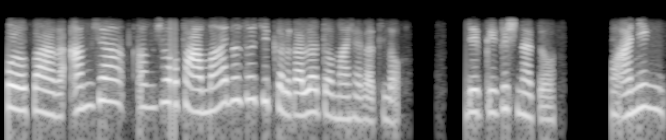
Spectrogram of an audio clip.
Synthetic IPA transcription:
koɭopaka̰mt͡ɕjaːmsɔfamad͡zəsɔt͡ɕikəlkalɔɦt̪ɔmaɕad͡zat̪lɔ̰ | d̪epkikɾiʂnat͡sɔ̰ | oani

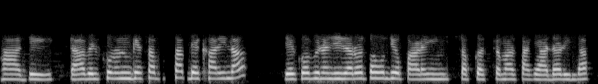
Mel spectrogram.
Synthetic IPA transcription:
ɦaːd͡ʑiːt̪ɐabɪlkʊlʊnən̆kʰeːsɐb̚sɐb̚d̪eːkʰaːɾĩːn̆d̪a | d͡ʑeːkobɪʊn̤ən̆d͡ʑiːzɐɾuɾət̪ɦũːnd̪iopaːɽ̃isɐb̚ʱkɐsʈəməsãːkʰeaːɖəɾĩːn̆d̪aː

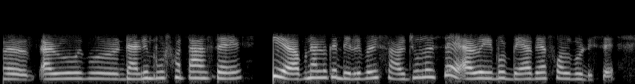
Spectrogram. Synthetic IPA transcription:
aɹuejbʊɹdalinbʊɹxɔtaːsɛ | kiɛapʊnalokɛdelibaɹisaɹzulojsɛaɹuejbʊɹbɛjabɛjapʰɔlbʊɹdisɛ

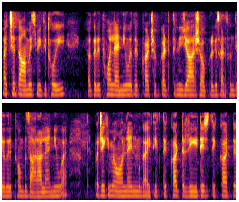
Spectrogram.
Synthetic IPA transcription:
ətːʃʰɛːd̪aːmɪt͡ʃmĩːkɪt̪ʰoːiː | əɡəɾet̪ʰʊãːlɛːniːɦʊɛːt̪eːkəʈʃəbkəʈt̪əɾĩd͡ʒaːɾʃəːpəɾkeːsaːɽet̪ʰʊ̃nd̪iːəɡəɾeːt̪ʰʊʋãːbəzaːɾaːlɛːniːɦʊːɛ̰ː | pəɾd͡ʒeːkimɛ̃ːɔːnlaːinməɡa̰ːiːt̪iːkt̪eːkəʈɾeːʈed͡ʒt̪eːkəʈ

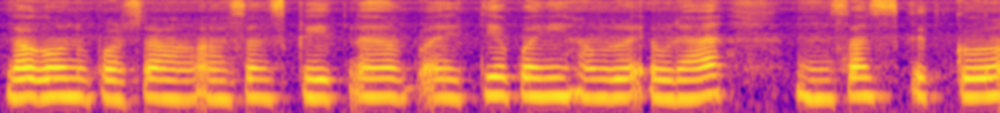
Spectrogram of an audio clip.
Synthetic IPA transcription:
lʌɡawnupʌrt͡sʰʌsʌnskrit̪t̪jopʌniɦamroewʈa | sʌnskrit̪ko

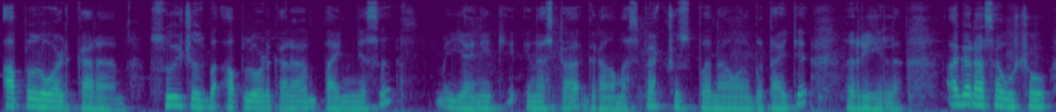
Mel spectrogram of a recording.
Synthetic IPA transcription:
ɐploːɖkɐɾaːn | sujt͡ʃʰusbɨʔɐploːɖkɐɾaːnpɐnːɐsɨ | jaːnikiinɐsʈaːɡɾaːmɐspekt͡ʃʰusbɐnaːʋãːbɨt̪aːjt̪ʲiɾiːlɐɐɡɐɾɐsaut͡ʃʰoː

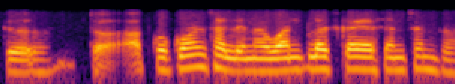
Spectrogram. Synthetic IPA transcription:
t̪ot̪o̰a̰ːp̚kokɔːnsaleːnaɛʋɐnplɐskaɛɐsɛ̃mʃənka

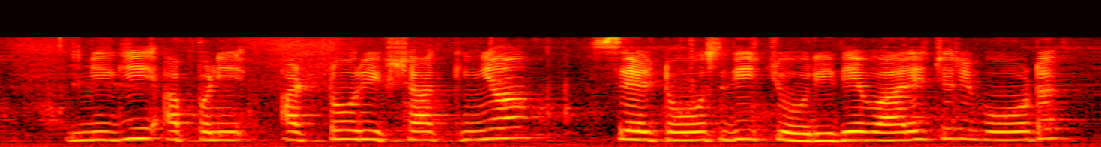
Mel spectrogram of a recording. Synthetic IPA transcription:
miɡiːʔaːpɳiːəʈːoːɾɪkʃaːkɪjãː | seːlʈoːsd̪iːt͡ʃoːɾiːd̪eːbaːɾeːt͡ʃɾɪpoːɾʈ

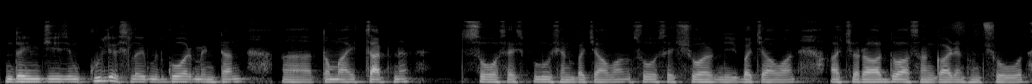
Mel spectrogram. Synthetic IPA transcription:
d̪ɐjimt͡ʃiːzimkulʲɐt͡ʃʰlɐjmit̪ɡoːɾmeɳʈɐn | t̪ɐmaːit͡sɐʈʰnɨ | soːsɐjspuluːʃɐnbɐt͡ʃaːʋaːnsoːsɐsʃoɾnid͡ʒbɐt͡ʃaːʋaːnɐt͡ʃʰɐɾaːd̪uaːsãnɡaːɖʲɐnɦunʃoːɾ

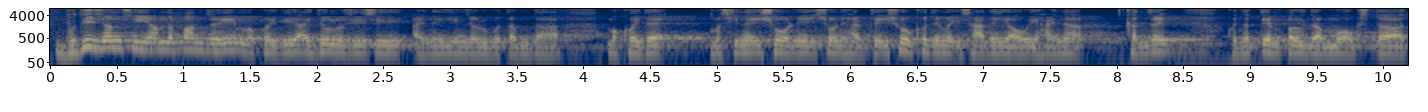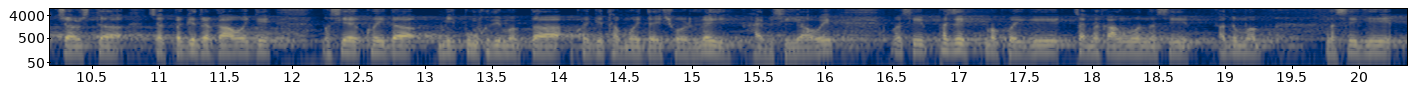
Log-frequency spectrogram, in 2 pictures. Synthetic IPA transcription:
budizɐmsijamnɐpamzɐmɐkʰojɡiajdiolozisiɐ̰jnɐjeŋzɐɾumɐtɐmdɐ | mɐkʰojdɐmɐsinɐisoɾniːsoɾniɦajbɐsiisoɾkʰudimɐkisadɐjawiɦajnɐ | kʰɐnzɐjɐkʰojnɐtempeldɐmoksdɐt͡ʃɐɾsdɐ | t͡ʃɐt̚pɐɡidɾɐkaojdi | mɐsiɐkʰojdɐmipuŋkʰudimɐk̚tɐɐkʰojɡitʰɐmojdɐisoɾlɐjhajbɐsijawi | mʔɐsipʰɐzijmɐkʰojɡit͡ʃɐt̚nɐkaŋlonːɐsi | ɐdumɐk̚ | ŋɐsiɡi

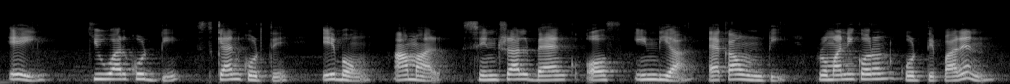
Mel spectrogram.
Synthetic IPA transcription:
ej | kjuaɾkoɖʈiskɛnkoɾt̪e | eboŋ | amaɾseɳʈɾalbɛŋkɔpʰiɳɖijaɛkawuɳʈi | pɾomanikoɾonkoɾt̪epaɾen

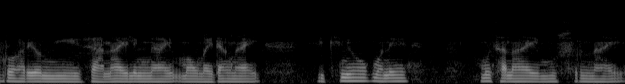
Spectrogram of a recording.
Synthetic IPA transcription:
pʰɾɔɦaɾiɔnizanajlɛŋnajmawnajdaŋnajz̥ikʰiniɔkmane | musʰanajmusuɾnaj

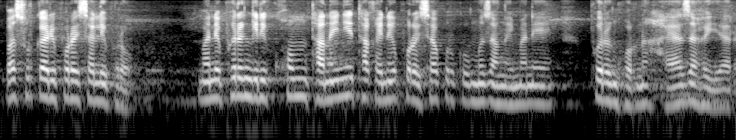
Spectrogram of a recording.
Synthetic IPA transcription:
basuɾkaɾipʰɔɾajsalipʰɯɾaw | manepʰɯɾɯŋɡiɾikʰɔmtʰanajnitʰakʰajnɯpʰɔɾajsapʰɯɾkʰumɯzaŋɯjmane | pʰɯɾɯŋhɔɾnɯhajazaɦɯjaɾɯ

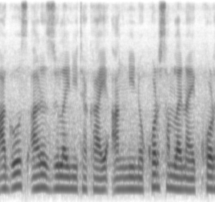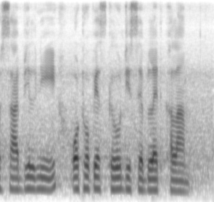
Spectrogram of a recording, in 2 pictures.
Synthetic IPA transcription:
aɡɔstaɾɯzulajnitʰakʰaja̰ŋninɔkʰɔɾsamlajnajkʰɔɾsabilni | ɔtʰɔpeskɯwdisebletkʰalam

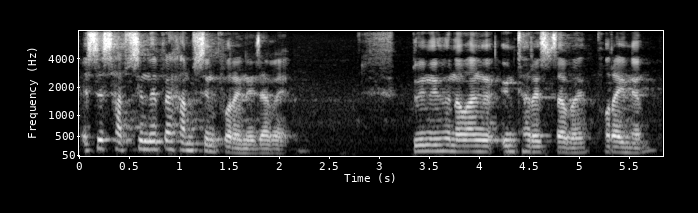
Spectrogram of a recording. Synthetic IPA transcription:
esesapsindapʰajhamsinpʰɔɾajnajzaba̰j | dujniɦɯnawaŋintʰaɾeszabajpʰɔɾajnam

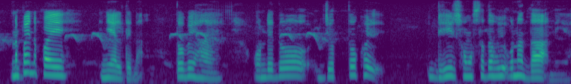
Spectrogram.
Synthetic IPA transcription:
napajnapajɲɛlt̪ɛna̰ʔ | t̪ɔbɛɦãj | ɔnɖɛd̪ɔd͡ʒɔt̪ːɔkʰɔj | ɖʱiɾsɔmɔsad̪ɔɦujuʔkanad̪aʔnɛja

